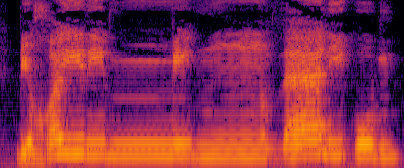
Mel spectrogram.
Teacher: قل أنبئكم قل أنبئكم بخير من ذلكم، بخی، خا یا زبر، خی یا لین ہے، نرمی کے ساتھ بولیں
